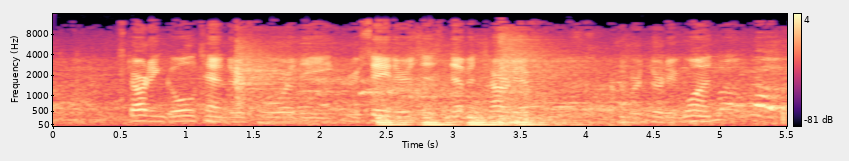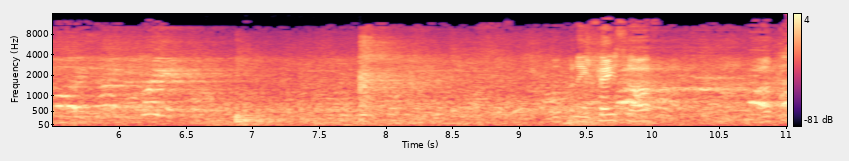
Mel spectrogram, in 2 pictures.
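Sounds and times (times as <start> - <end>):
indistinct voices talking: 2.3 - 4.6
sharp knock: 2.4 - 4.3.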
